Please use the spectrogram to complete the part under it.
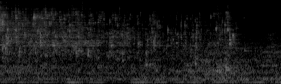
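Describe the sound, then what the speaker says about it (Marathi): Water poured from a glass into a cooking pot in a home kitchen, a steady close splashing, running pour lasting about three seconds with no talk. "इथे एक पातेलं घेतलं आहे, त्यामध्ये आता 1 ग्लास पाणी टाकायचं आहे"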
